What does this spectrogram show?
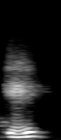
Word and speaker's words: est: Entonces, mon nom est, recordemos que acá no pronunciamos la S.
